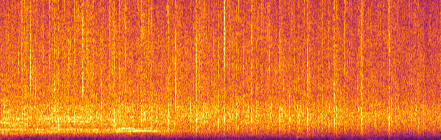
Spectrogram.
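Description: A room full of people applauds steadily, the dense clapping holding at an even, fairly loud level from start to finish with a few sharper individual claps standing out.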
